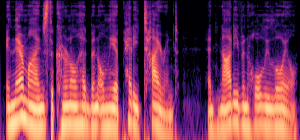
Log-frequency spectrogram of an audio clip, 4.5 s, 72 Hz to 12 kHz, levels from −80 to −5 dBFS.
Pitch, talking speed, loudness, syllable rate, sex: 115 Hz, 215 wpm, -16 LUFS, 5.8 syllables/s, male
